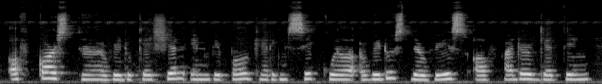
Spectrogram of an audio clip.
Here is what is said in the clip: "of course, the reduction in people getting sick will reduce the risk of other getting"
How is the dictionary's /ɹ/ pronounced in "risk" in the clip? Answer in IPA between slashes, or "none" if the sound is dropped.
/w/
